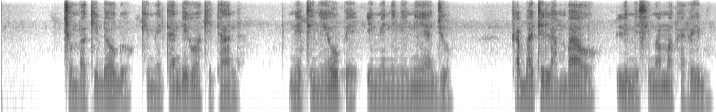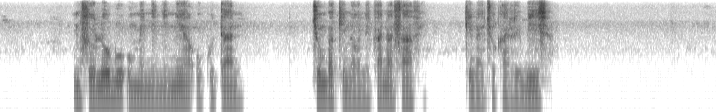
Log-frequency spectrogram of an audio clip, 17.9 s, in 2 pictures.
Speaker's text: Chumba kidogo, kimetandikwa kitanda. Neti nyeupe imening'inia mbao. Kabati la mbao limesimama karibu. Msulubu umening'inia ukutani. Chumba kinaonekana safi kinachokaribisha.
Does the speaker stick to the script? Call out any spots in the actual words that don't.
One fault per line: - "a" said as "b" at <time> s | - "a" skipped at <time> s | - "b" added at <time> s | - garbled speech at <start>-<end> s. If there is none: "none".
- "mbao" said as "juu" at 5.4 s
